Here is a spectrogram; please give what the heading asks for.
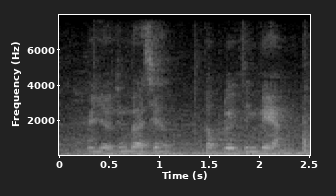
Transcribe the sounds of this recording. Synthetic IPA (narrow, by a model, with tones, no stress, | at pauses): ɓə˧jzəː˨˩t͡ɕʊ˨˦ŋ͡mt̪aː˧se˧ | t̪ə˨˩p̚lwḭ˨˩ənt͡ɕi˧nkɛ˨˩n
